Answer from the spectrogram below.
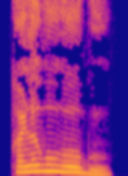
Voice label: "ಕಳವುವೋಗು", Kannada

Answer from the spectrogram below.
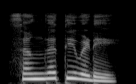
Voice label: "ಸಂಗತಿವಡೆ", kannada

